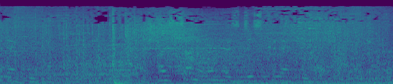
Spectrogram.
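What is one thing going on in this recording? A building explodes with a deep crash.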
